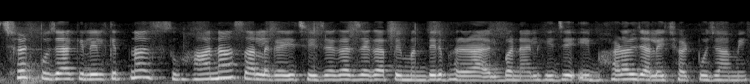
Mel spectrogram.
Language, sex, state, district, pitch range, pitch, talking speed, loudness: Bajjika, female, Bihar, Vaishali, 205-245 Hz, 220 Hz, 185 wpm, -16 LUFS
